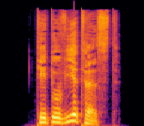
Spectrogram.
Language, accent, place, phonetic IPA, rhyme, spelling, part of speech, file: German, Germany, Berlin, [tɛtoˈviːɐ̯təst], -iːɐ̯təst, tätowiertest, verb, De-tätowiertest.ogg
- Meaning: inflection of tätowieren: 1. second-person singular preterite 2. second-person singular subjunctive II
